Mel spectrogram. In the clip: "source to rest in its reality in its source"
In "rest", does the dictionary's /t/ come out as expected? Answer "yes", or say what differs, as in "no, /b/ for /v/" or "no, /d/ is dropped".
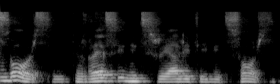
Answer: no, /t/ is dropped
